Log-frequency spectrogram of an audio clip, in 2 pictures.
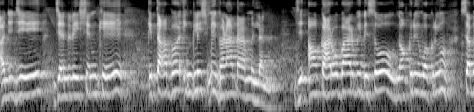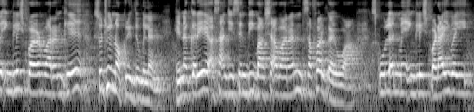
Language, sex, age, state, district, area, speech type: Sindhi, female, 60+, Maharashtra, Mumbai Suburban, urban, spontaneous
